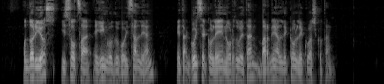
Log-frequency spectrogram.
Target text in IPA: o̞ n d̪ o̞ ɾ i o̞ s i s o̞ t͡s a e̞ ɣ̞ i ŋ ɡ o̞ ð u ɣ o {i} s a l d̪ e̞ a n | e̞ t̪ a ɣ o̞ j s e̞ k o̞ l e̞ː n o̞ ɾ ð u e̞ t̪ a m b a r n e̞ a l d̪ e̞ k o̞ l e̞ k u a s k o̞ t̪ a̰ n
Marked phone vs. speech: correct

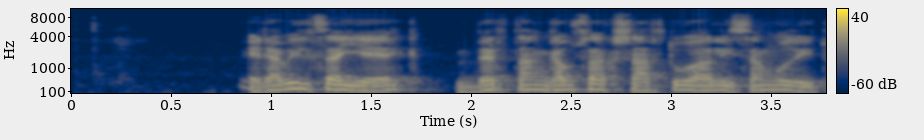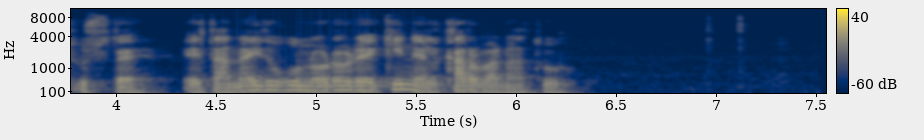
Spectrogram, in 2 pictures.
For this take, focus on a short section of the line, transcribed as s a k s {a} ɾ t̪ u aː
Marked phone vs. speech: correct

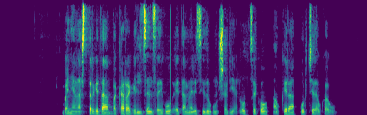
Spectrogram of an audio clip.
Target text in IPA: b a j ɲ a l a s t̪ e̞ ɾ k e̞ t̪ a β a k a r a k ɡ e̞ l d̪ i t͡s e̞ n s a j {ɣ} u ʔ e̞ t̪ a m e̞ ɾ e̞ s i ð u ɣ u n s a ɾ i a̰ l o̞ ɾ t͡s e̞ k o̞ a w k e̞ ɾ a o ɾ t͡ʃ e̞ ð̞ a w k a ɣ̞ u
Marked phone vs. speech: correct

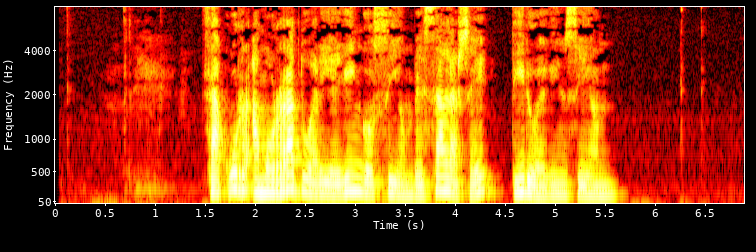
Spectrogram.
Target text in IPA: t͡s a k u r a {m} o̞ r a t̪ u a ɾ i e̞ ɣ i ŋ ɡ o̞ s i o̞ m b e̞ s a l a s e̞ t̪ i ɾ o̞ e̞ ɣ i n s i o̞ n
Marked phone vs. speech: correct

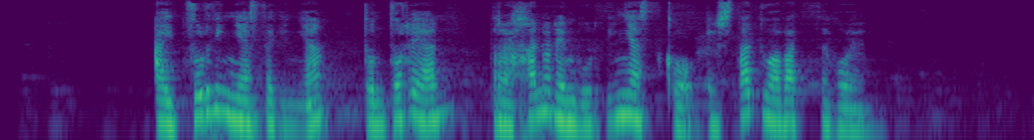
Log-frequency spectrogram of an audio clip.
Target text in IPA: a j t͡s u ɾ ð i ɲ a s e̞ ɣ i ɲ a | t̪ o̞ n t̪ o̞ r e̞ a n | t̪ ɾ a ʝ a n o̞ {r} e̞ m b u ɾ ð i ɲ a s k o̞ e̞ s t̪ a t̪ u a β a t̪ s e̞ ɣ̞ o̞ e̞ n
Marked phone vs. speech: incorrect: ɾ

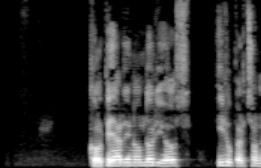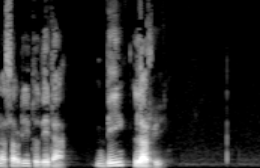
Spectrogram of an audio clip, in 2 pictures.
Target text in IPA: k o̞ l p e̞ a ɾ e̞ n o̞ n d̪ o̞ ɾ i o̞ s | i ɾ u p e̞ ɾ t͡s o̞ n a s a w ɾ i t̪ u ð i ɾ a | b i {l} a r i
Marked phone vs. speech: correct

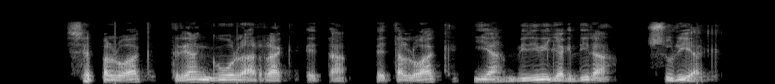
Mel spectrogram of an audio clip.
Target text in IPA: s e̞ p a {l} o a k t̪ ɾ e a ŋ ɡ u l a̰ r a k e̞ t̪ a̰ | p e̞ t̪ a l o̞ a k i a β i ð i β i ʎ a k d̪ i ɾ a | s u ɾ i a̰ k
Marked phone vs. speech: correct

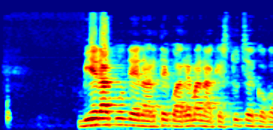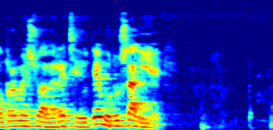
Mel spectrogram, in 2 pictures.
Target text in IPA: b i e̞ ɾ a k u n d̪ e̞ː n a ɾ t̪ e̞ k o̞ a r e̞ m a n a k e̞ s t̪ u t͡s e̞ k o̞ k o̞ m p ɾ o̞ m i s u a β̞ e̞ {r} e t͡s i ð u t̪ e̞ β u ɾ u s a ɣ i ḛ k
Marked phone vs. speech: correct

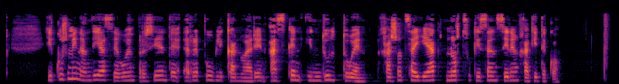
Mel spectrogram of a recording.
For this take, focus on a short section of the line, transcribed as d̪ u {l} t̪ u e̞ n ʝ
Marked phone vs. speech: correct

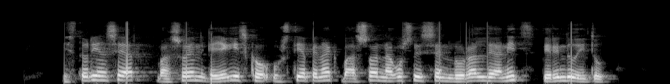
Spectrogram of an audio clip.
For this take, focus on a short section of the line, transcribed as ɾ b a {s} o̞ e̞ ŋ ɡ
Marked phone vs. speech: correct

